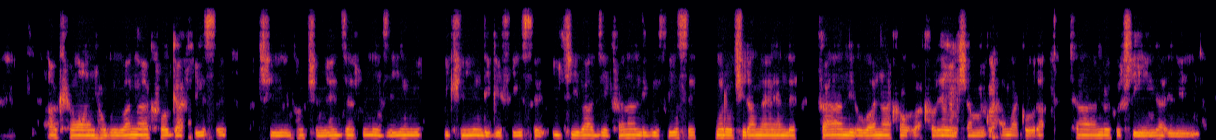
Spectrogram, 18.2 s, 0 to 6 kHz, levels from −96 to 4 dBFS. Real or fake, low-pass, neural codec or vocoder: fake; 5.4 kHz; codec, 16 kHz, 4.8 kbps, FACodec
